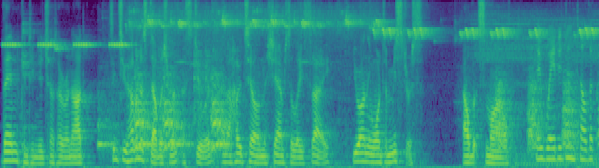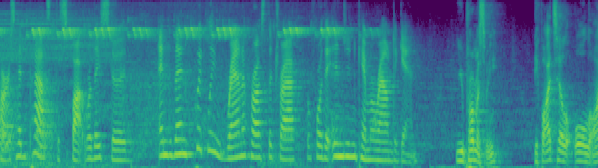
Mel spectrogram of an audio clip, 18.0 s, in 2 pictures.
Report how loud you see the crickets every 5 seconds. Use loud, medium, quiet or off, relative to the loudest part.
loud, loud, loud, off.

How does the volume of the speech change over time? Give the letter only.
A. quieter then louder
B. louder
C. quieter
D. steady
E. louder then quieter
D.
